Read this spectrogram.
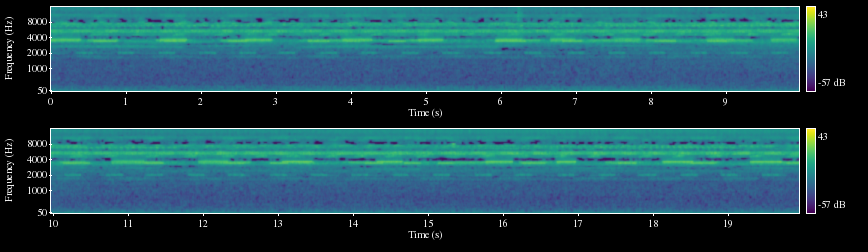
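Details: Crickets on an evening in a park chirp in dense, steady trills, fast high pulses repeated without break for the whole stretch, several layered voices, calm background with no birds or people.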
